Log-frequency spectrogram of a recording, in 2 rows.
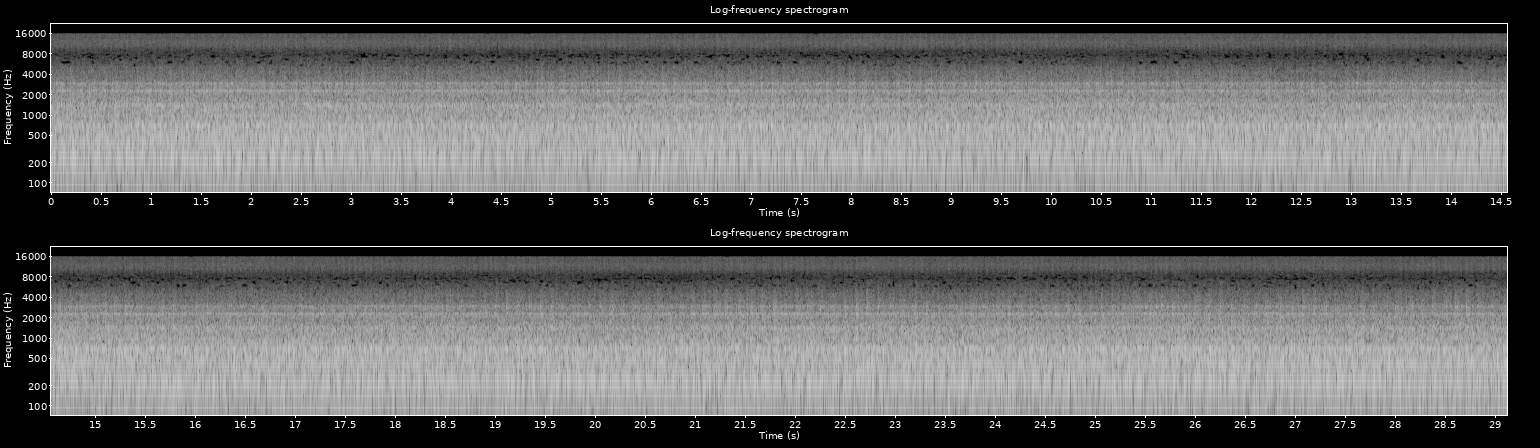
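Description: Technicolor 810 8mm film-loop projector running: a steady mechanical whir of its motor and film transport, with a constant hum made of several steady tones.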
